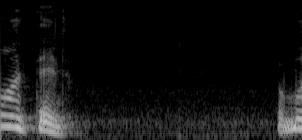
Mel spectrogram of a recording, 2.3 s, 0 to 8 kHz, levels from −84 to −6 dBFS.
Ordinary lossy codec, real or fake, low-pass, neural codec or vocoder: none; real; 7.2 kHz; none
